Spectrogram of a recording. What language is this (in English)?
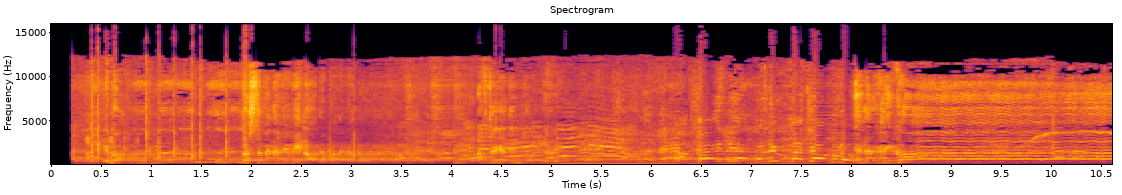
Greek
